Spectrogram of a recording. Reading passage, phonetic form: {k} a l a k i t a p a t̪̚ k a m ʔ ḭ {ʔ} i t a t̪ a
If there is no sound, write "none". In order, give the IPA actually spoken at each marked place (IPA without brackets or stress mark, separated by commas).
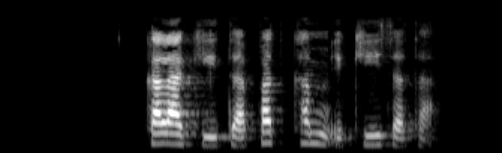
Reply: k, k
